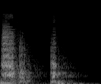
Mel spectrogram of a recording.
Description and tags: Percussive sounds made with a balloon.
percussion, rubber, acoustic, balloon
